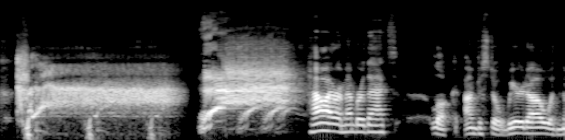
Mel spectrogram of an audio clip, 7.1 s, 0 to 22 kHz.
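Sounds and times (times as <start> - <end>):
harsh vocal cry: 0.1 - 3.9
loud raw scream in a theme song: 0.2 - 3.9
speech: 0.3 - 1.2, 3.9 - 7.0.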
